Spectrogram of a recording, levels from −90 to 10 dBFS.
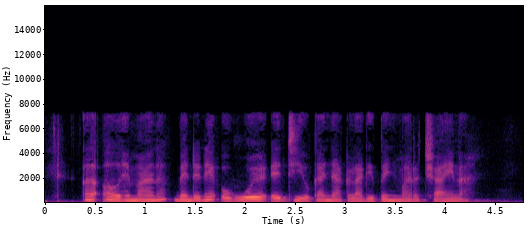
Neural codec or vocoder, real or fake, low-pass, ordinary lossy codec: codec, 16 kHz, 0.8 kbps, ZipCodec; fake; 7.2 kHz; MP3, 48 kbps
